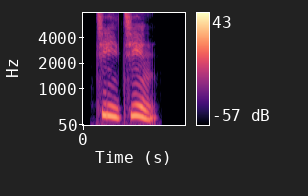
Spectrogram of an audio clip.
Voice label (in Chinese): "寂静", Chinese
